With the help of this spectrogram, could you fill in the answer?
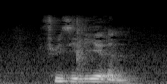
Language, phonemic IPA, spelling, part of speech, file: German, /fyziˈliːʁən/, füsilieren, verb, De-füsilieren.ogg
- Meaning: to execute by firing squad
